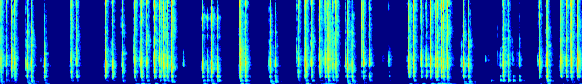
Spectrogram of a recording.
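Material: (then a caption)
Plastic. Both hands type steadily with their fingertips on a compact mechanical keyboard with plastic keycaps, while the mouse sits untouched. The keystrokes are bright, sharp clicks with almost no ring. They come in quick bursts separated by brief pauses, with a soft low thud beneath some of the presses.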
